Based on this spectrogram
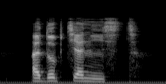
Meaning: adoptionist
- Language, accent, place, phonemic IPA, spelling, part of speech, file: French, France, Lyon, /a.dɔp.tja.nist/, adoptianiste, adjective, LL-Q150 (fra)-adoptianiste.wav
